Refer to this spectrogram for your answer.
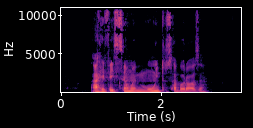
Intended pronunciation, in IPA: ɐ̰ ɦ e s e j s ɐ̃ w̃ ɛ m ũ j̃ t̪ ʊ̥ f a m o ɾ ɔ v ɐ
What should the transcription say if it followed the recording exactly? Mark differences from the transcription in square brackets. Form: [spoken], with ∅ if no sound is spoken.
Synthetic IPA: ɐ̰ ɦ e [f] e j s ɐ̃ w̃ ɛ m ũ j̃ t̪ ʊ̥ [s] a [b] o ɾ ɔ [z] ɐ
